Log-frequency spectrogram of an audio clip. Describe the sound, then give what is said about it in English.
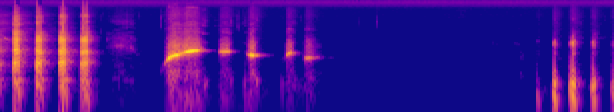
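A clear signal whistle: one rising swoop followed by four short, dropping notes, set between two bursts of quick, evenly spaced knocking at the start and end; it is Padden Fane's secret door knock and magic whistle. “He's got the secret door knock and the magic whistle, and he's got a couple of aides as his backup.”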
